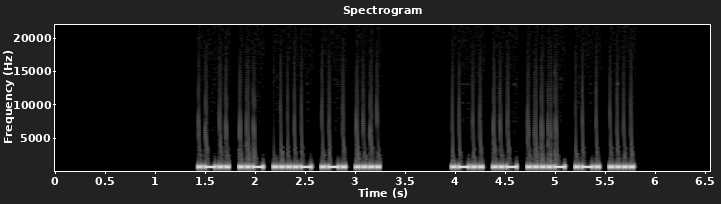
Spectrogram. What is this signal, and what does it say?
Morse code, heard as a keyed tone, about 36 wpm, 700 Hz. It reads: LU4RH LU4RH
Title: DXCC-100 Call Signs - 5 Characters - Repeated 2x - 35wpm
